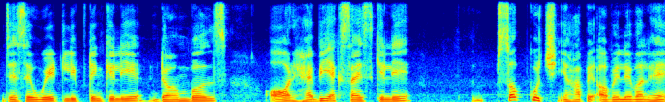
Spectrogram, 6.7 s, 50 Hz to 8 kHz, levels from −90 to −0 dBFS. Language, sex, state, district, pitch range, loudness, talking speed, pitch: Hindi, male, Sikkim, Gangtok, 135-155 Hz, -17 LUFS, 145 wpm, 145 Hz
